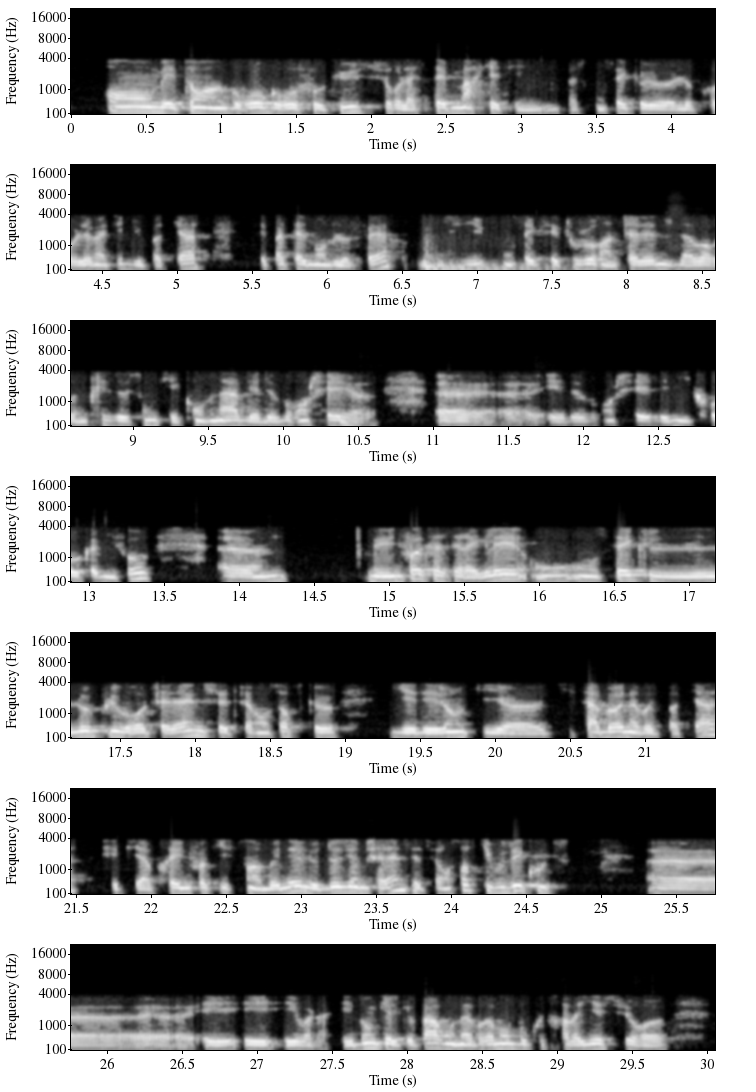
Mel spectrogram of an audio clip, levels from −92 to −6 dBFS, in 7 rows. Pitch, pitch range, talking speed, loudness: 125 Hz, 115-145 Hz, 245 wpm, -16 LUFS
